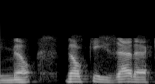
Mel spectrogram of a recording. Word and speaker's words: Melchizedek: So with Melchizedek, and you can pronounce this any way that you want, it's a compound word. Could be Melchizedek, as it would be pronounced with the two individual Hebrew words, means king of righteousness.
